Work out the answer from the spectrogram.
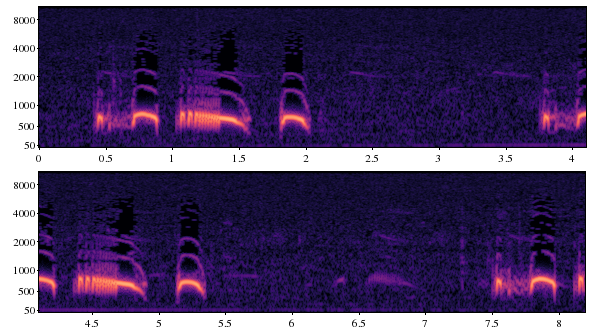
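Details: Lure song of a spotted dove for calling in wild birds: three deep phrases, each a quavering coo, a long falling coo and a short closing coo, spaced by calm pauses.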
